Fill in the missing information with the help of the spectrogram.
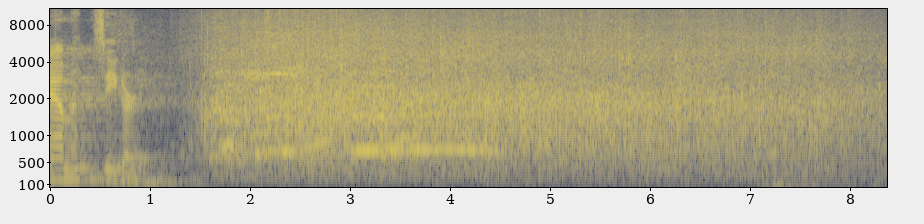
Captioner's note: applause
